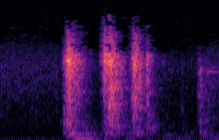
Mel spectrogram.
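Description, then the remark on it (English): A door being opened: three quick rattling clunks from the latch and handle in a row, then a softer scrape as it swings, with no one talking. “get behind the door as I open it.”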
